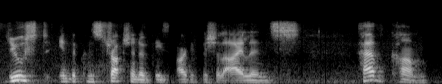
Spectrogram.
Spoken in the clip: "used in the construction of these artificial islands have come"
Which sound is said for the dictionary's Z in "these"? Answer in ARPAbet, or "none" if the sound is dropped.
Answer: Z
